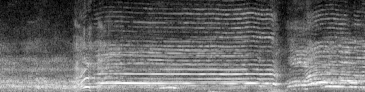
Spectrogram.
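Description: A man chants in a drawn-out, melodic voice through a microphone.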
